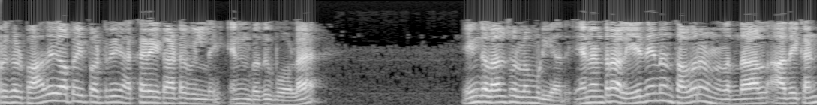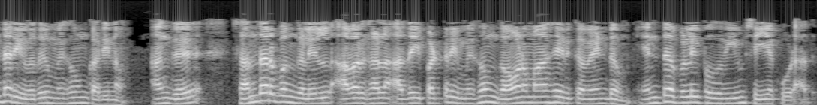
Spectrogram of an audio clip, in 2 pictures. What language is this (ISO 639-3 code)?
tam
